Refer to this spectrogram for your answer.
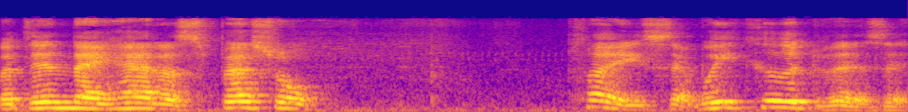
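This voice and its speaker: The speaker talks at a very slow pace with ordinary pitch variation over noticeable background noise. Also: woman, medium pitch for a woman. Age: 80s+. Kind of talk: interview answer.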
